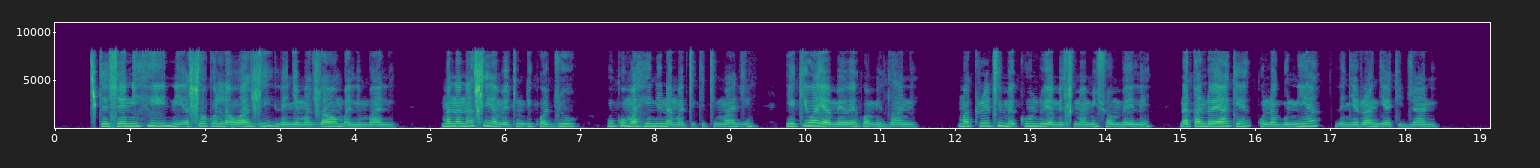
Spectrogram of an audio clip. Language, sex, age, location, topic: Swahili, female, 18-24, Kisumu, finance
